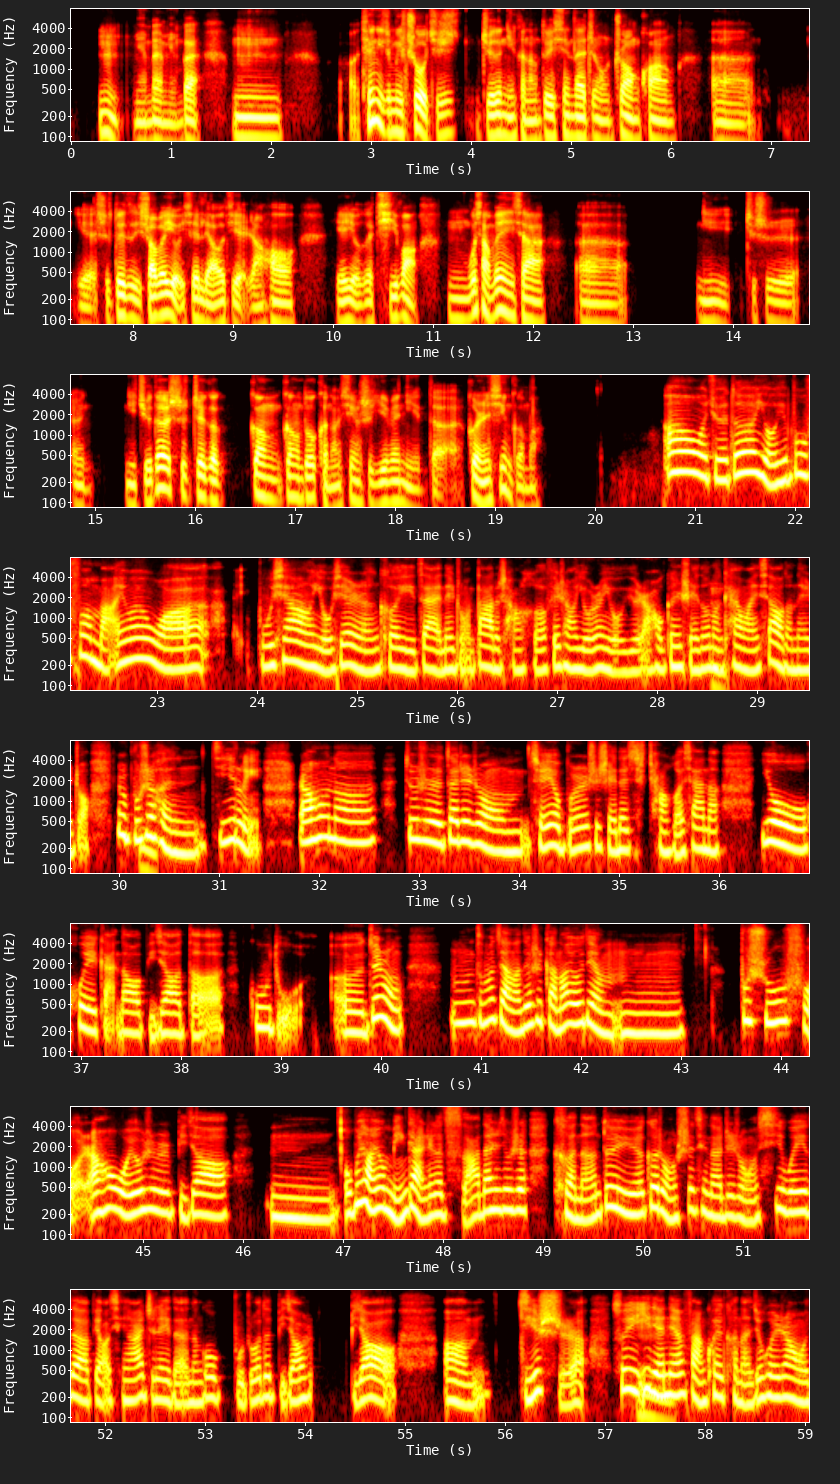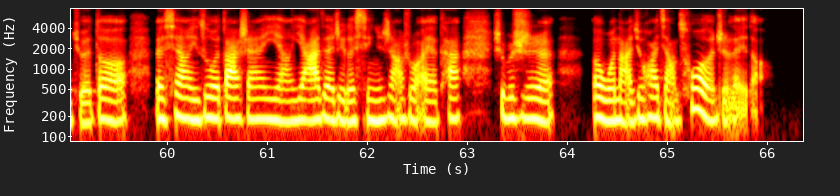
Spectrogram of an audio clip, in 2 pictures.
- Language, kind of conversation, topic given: Chinese, advice, 社交场合出现尴尬时我该怎么做？
- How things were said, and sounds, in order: none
